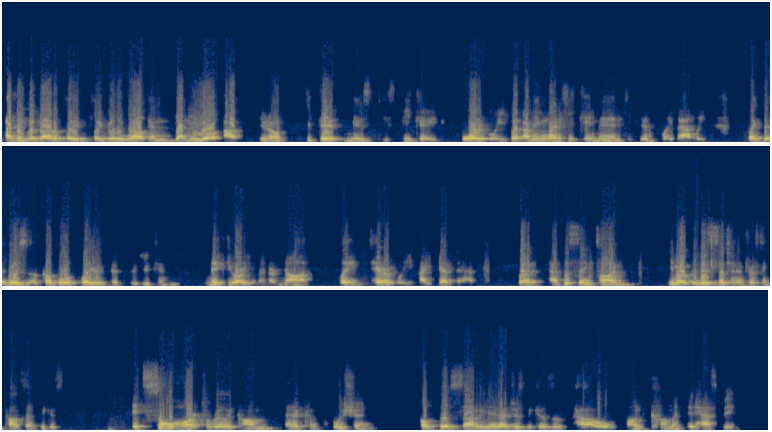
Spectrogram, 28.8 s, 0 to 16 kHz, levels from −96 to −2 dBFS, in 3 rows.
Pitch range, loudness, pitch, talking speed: 125-190 Hz, -25 LUFS, 135 Hz, 175 wpm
